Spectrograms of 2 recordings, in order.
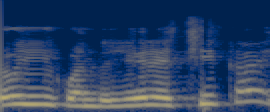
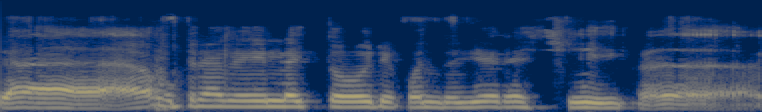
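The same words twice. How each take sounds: First: Said in the usual way. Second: Put-on lower, mildly bored child parroting mom; a hint of a fed-up kid imitating mum; bored kid mocking. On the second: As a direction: roll your eyes at the same old story, lightly. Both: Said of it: "y el hijo va a decir".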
